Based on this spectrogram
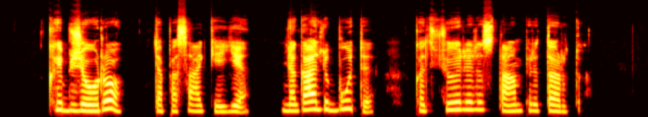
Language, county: Lithuanian, Kaunas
